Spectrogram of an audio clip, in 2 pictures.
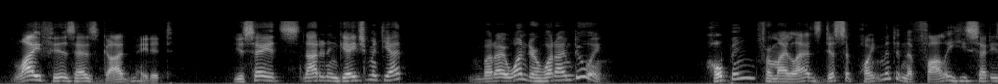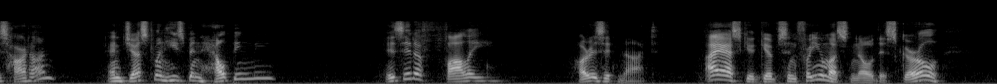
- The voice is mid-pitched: Yes, medium, 165 Hz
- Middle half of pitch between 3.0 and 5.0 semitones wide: No, wide, 5.6 semitones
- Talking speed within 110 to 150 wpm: No, average, 175 wpm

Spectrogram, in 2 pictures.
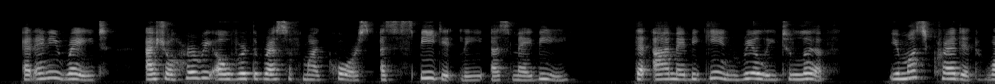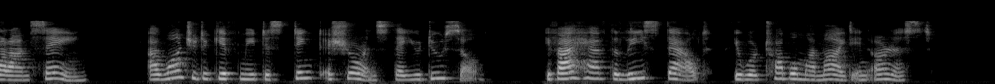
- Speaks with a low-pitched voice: No, high, 235 Hz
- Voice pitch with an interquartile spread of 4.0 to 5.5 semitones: No, average, 3.3 semitones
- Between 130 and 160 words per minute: No, average, 170 wpm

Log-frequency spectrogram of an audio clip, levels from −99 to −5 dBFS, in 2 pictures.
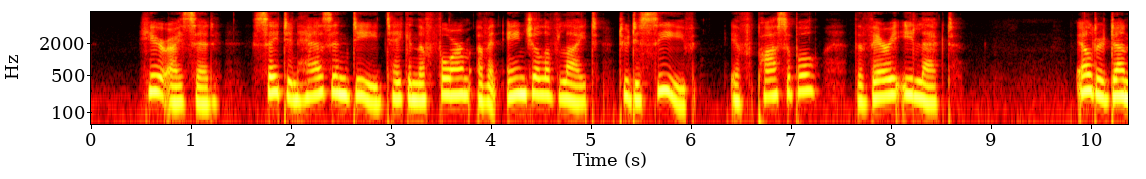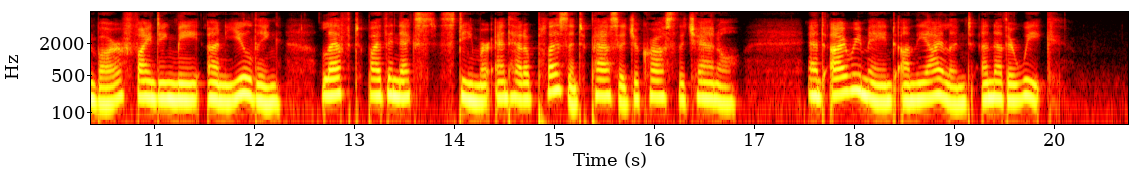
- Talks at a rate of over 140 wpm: No, slow, 135 wpm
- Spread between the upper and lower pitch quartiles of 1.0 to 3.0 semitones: No, average, 4.2 semitones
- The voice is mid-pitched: No, high, 195 Hz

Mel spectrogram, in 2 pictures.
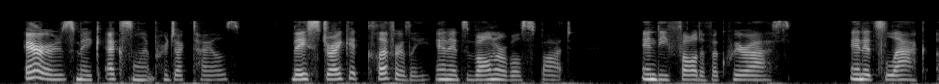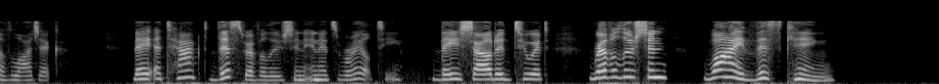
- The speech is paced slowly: Yes, slow, 120 wpm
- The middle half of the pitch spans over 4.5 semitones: No, average, 2.8 semitones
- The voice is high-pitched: Yes, high, 225 Hz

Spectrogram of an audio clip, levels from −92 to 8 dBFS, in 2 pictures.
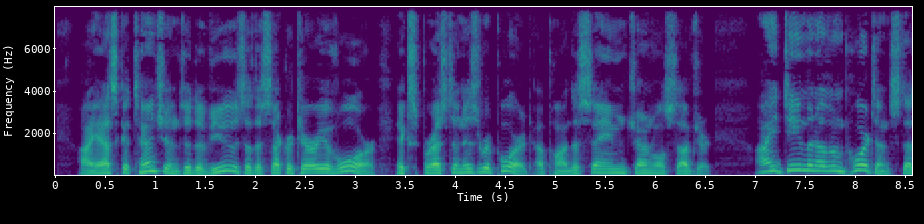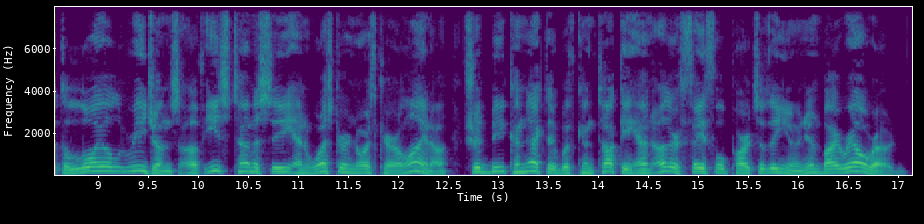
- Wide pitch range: Yes, wide, 6.5 semitones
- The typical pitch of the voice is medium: Yes, medium, 160 Hz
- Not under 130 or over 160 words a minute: No, average, 175 wpm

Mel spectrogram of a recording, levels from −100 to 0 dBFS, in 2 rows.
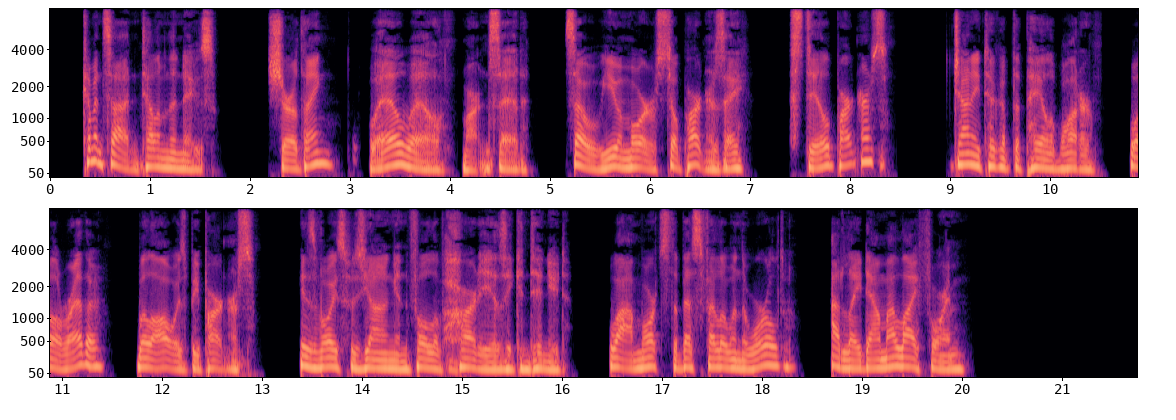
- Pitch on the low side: Yes, low, 105 Hz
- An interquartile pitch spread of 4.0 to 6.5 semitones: Yes, average, 4.4 semitones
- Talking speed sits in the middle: Yes, average, 170 wpm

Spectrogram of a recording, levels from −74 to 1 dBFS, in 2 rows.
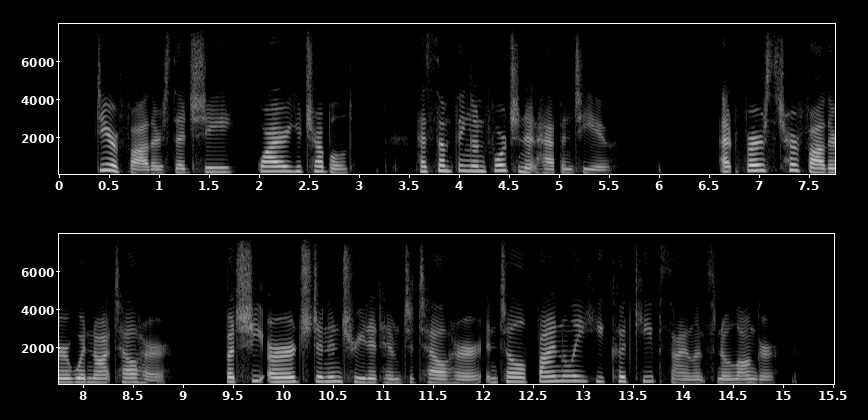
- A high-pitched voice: Yes, high, 215 Hz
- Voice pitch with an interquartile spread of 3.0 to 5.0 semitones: No, wide, 5.4 semitones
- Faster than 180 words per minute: No, average, 150 wpm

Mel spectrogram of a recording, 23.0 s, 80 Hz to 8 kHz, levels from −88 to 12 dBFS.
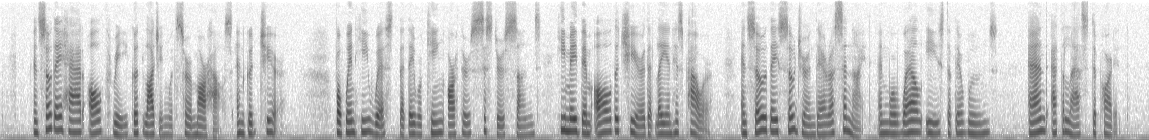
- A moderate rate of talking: Yes, average, 145 wpm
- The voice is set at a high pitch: No, medium, 175 Hz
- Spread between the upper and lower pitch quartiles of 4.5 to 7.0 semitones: No, average, 3.3 semitones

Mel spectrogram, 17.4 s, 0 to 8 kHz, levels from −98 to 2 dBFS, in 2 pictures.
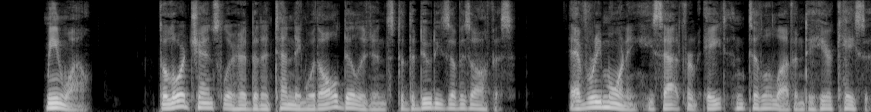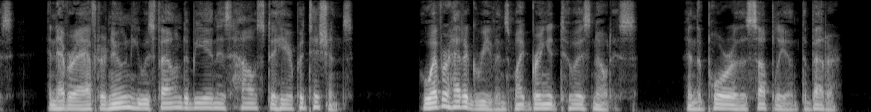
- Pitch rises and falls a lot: No, average, 4.2 semitones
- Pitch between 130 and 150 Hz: No, low, 105 Hz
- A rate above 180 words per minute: Yes, average, 200 wpm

